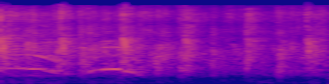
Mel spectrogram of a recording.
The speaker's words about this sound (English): Come on, give God a hand clap if you believe that.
